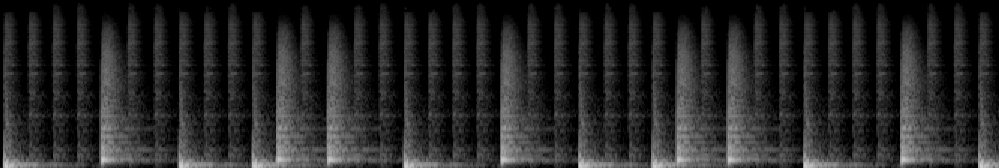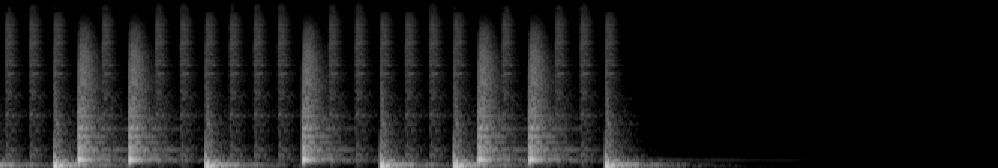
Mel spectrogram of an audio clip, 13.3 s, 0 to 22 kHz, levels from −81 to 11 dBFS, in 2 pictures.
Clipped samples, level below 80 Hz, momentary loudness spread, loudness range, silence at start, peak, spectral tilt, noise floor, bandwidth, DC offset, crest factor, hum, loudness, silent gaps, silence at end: under 0.1%; -26 dBFS; 15 LU; 2 LU; 0 s; -4 dBFS; -6.5 dB/octave; -87 dBFS; 18 kHz; under 0.1%; 18 dB; none; -23 LUFS; none; 2.4 s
